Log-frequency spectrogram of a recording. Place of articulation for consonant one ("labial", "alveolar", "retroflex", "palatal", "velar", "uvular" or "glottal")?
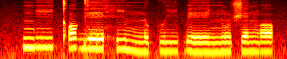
velar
